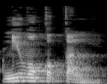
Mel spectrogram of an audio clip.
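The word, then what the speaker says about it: Pneumococcal: तो पी लगाया तो भाई पी यहाँ पे साइलेंट है, ठीक है, साइलेंट है, छुपा रहता है।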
